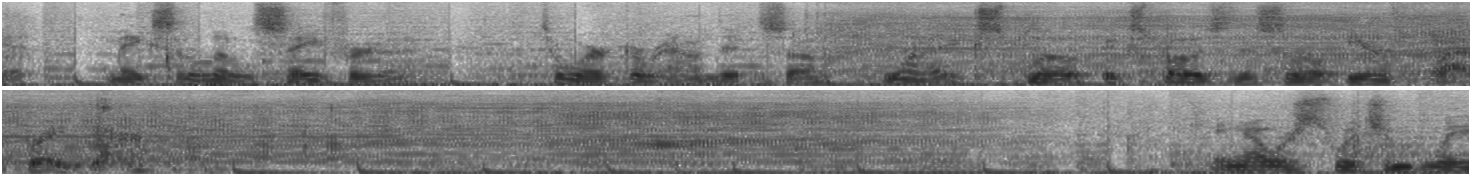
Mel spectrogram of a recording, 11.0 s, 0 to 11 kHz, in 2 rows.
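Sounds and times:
background music with beat: 0:00.0 - 0:11.0
electric clippers buzzing: 0:03.0 - 0:09.6.

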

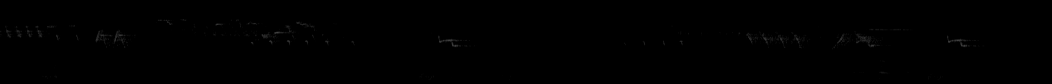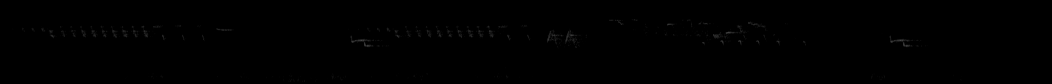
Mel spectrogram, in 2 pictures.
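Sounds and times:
faint birdsong: 0:00.0 - 0:21.0.

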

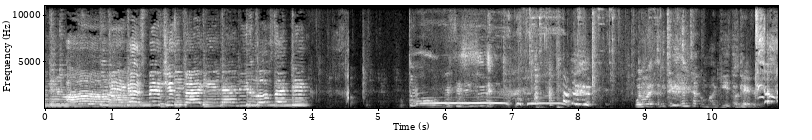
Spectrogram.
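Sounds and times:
person whining: 0:05.5 - 0:08.2.

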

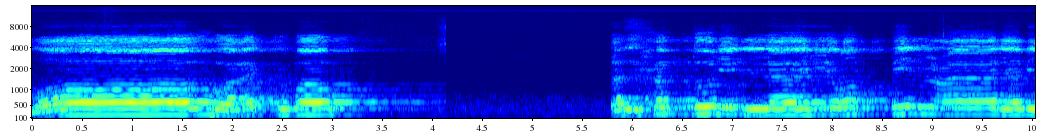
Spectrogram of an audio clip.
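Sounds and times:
man chanting prayer call: 0:00.0 - 0:03.8, 0:05.8 - 0:10.0.

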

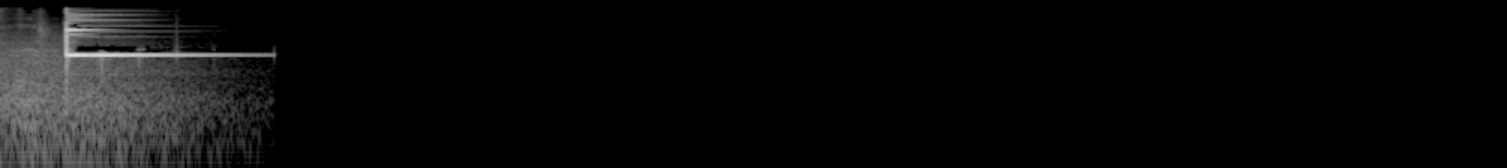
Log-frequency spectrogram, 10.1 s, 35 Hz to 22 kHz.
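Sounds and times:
bright ding: 0:00.4 - 0:01.9.

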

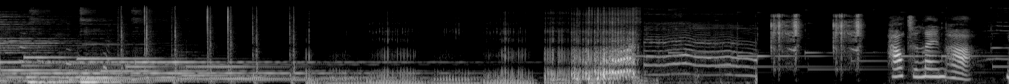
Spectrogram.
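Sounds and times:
cat purring: 0:03.1 - 0:06.4.

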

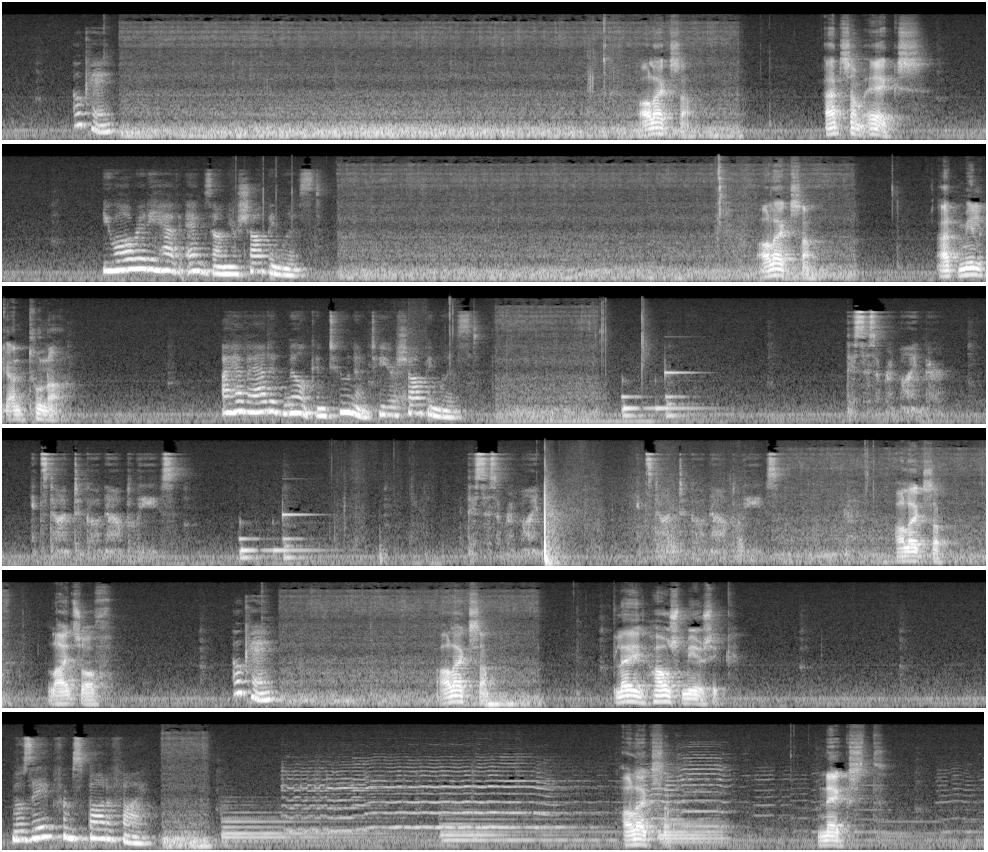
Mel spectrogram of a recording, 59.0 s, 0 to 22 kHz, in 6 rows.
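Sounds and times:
soft rustling: 0:32.8 - 0:34.2, 0:34.8 - 0:37.4.

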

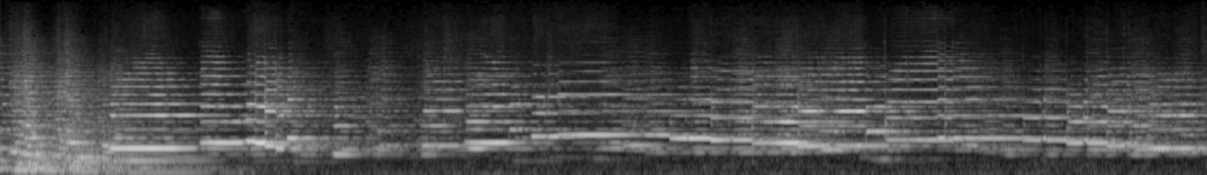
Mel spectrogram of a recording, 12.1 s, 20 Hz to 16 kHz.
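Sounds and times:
orchestra low heavy sound: 0:00.0 - 0:02.6
solo clarinet melody: 0:00.0 - 0:12.0.

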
